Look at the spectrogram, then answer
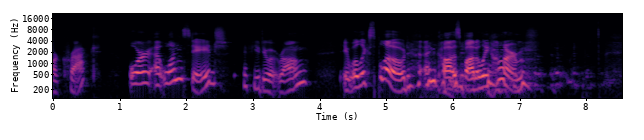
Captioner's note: laughter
